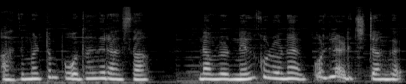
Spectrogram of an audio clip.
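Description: Woman doing a blunt scolding mother, middle-aged, high voice, mellow tone, dubbed comedy. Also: moderate pace, faint music behind. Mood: worried.

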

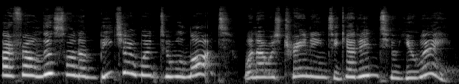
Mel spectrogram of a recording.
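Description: A woman voicing an earnest teenage boy who sees ghosts, speaking softly and haltingly in a fan fiction audiobook reading. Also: very high-pitched, pitched above the performer's own voice. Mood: tender. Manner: soft, halting, emotional.

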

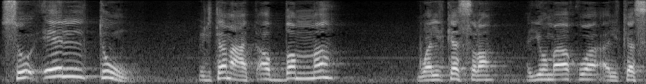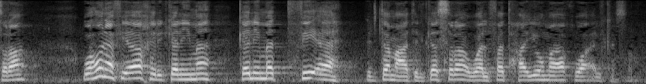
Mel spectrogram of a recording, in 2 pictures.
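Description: A male teacher giving a recorded grammar lesson. He asks questions, answers them himself, and stretches out key words slowly. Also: on the high side, a little mellow. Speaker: primary school Arabic teacher.

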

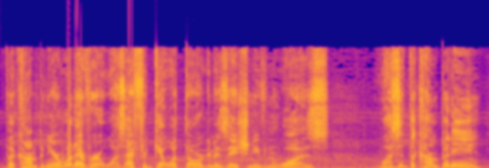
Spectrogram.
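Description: A young man doing excitable, crude, jokey let's play commentary, breaking into loud bursts. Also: medium pitch, quick pace, soft background music. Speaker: gaming commentator.

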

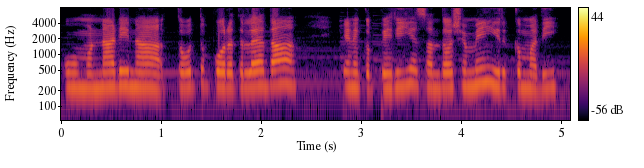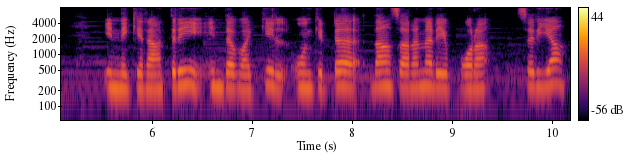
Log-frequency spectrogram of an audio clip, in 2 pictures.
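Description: A woman voicing a devoted lawyer husband who pleads with his wife, in a flat storybook reading. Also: on the high side, unhurried, faint music behind, natural voice. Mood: earnest. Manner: earnest, placating.

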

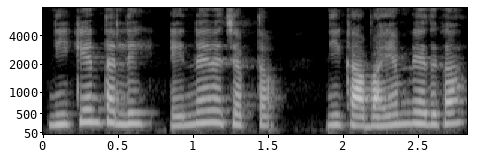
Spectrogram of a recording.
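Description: A woman's voice: a little high, little pitch movement, a little fast, fairly bright tone, lightly acted. Woman voicing a fretful, whiny young woman. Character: anxious young woman before an arranged meeting.

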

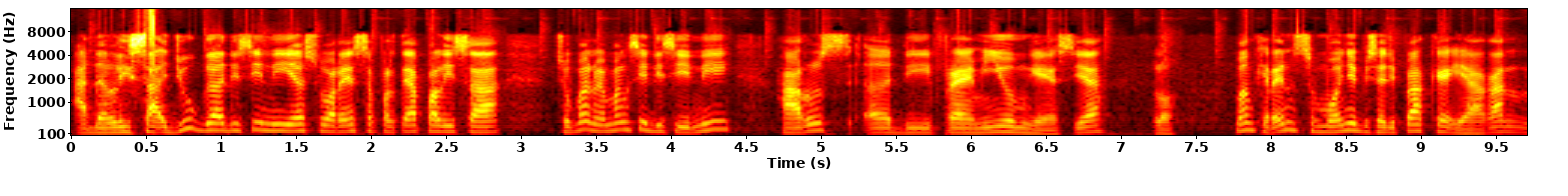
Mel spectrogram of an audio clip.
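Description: A man, giving an informal software tutorial and addressing viewers like friends. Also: on the high side, no room sound. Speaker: tutorial presenter.

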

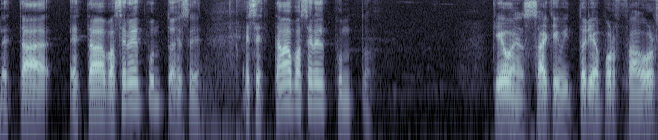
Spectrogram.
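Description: A man with a Chilean Spanish accent reacts excitedly as he comments on a game, chatting straight to his viewers. His voice sits on the higher side, and the recording is dry and close. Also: dry recording. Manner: excitable, chatty, swears casually, talks to viewers. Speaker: gaming YouTuber.

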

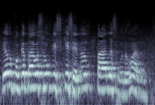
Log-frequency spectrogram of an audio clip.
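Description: High-voiced Filipino preacher in an echoey church. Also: male voice, fast, a little mellow, a little hiss or hum. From Philippines. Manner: conversational, teasing, many rhetorical questions to the congregation. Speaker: pastor. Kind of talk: sermon. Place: church sanctuary. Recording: echoey, muffled church recording.

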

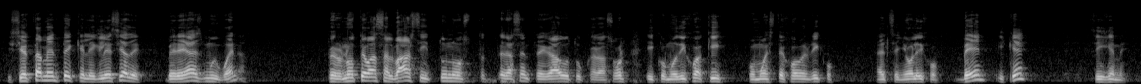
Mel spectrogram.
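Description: A man's voice: mid-range voice, steady tone, brisk, a little mellow. A man, a pastor, preaching a youth camp sermon, often addressing listeners as brother and calling for their answers. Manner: calls out to the congregation for responses. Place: outdoor youth camp gathering.

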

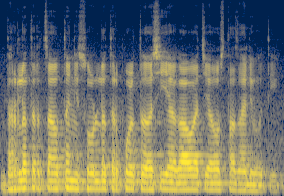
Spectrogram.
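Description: A storyteller with a Marathi accent, reading a village tale aloud in a measured, even way. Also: male voice, mid-range voice, a little hiss or hum.

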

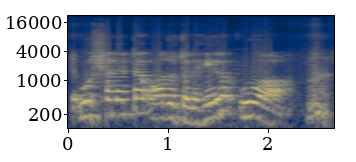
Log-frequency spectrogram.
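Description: A man's voice: high voice, animated, fast talker, reverberant, far from the mic, phone-quality sound, a little hiss or hum. A man teaching a language class, drilling sounds with repeated questions. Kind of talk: classroom lesson.

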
